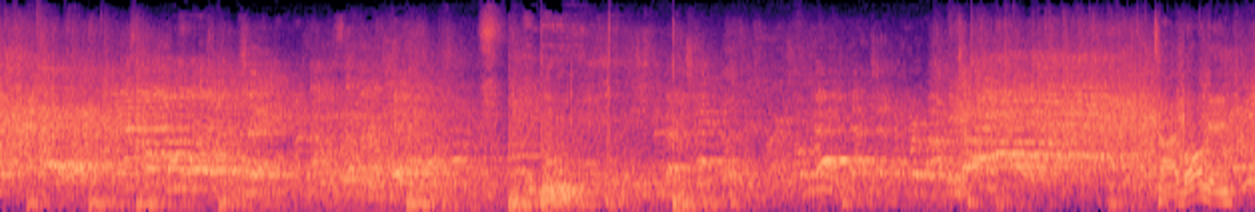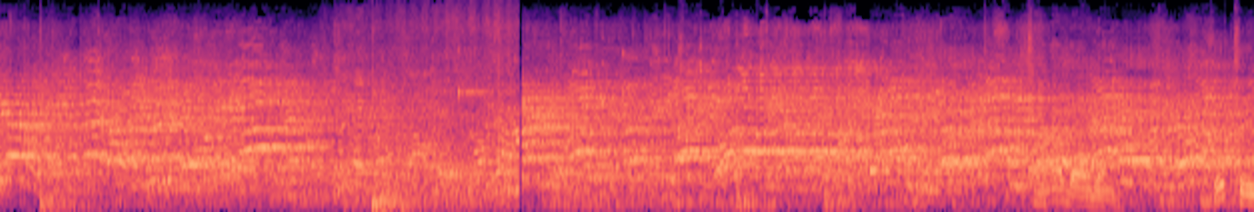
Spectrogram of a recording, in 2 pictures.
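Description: A basketball bouncing on a hardwood gym floor during free throws, heard under many voices talking and calling out around the court.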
